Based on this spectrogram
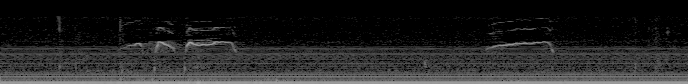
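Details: Osprey at the nest, live camera feed: two close, slurred whistled calls rising then flattening, a pause, then a third similar whistle, against a loud constant mains hum.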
